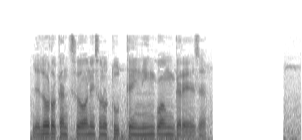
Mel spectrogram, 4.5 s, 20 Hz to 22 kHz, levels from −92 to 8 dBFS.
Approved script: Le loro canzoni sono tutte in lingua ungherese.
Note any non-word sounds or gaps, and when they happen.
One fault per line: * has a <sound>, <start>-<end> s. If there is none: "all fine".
all fine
